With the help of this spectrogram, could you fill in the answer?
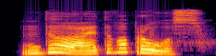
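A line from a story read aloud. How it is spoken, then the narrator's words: Sigh. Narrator (Russian): вздохнул Непомук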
